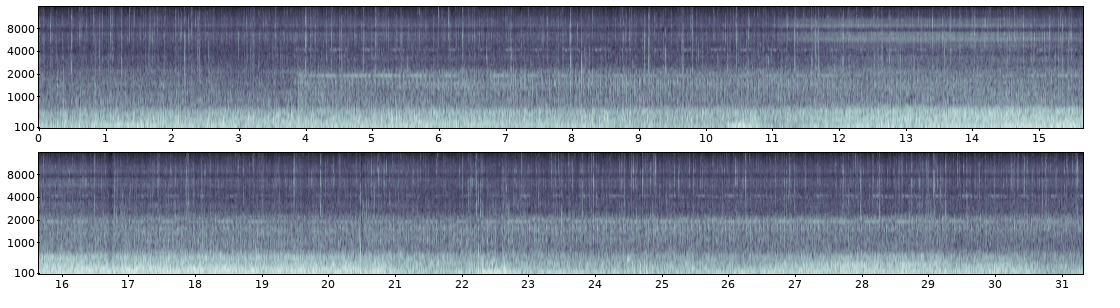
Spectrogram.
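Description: Underwater sound: a steady low mechanical hum, engine-like, carried through the water, with two short low thumps about a third and two thirds of the way through.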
